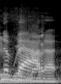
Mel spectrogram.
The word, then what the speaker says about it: Nevada: a month point in Nevada okay Nevada it's Nevada please say it correctly it's Nevada if a veteran lives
